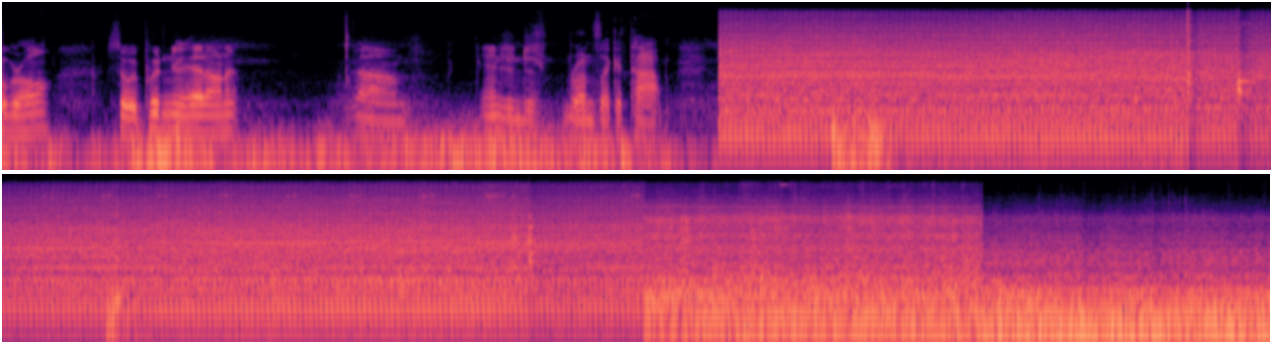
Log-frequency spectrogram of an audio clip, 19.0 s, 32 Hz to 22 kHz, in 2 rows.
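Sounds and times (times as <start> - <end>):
diesel engine idling: 5.4 - 16.9
low truck engine: 5.4 - 19.0.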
